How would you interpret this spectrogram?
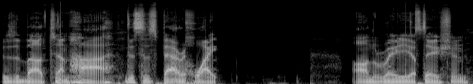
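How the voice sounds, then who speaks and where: A man putting on a smooth, slow, deep-voiced late-night radio host for a joke on a livestream. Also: dry recording, studio quality. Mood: sultry. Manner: slow, low, seductive delivery. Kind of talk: joking put-on voice for a livestream. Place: home at night.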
